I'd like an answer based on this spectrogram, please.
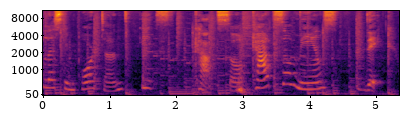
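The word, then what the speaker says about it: cazzo: important is cats so katsu means dick be careful with the pronunciation katso it's a an exclamation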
